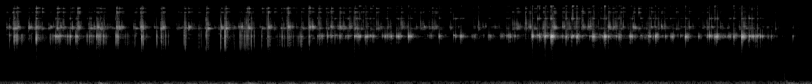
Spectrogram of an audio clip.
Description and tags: Jingle-Bell-Tex
Waving a couple of jingle-bells (more patterns), recorded with Neumann TLM103
christmas, jingle-bell, claus, jingle, santa, rattle, bell, texture, waving, shaking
